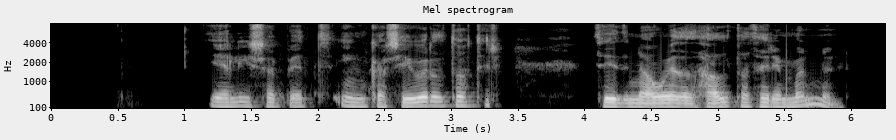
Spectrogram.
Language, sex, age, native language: Icelandic, male, 30-39, Icelandic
